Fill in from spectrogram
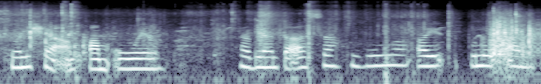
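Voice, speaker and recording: With a Bisaya accent, a woman speaks at a very slow pace in a fairly high pitch with monotone, flat intonation over noticeable background noise. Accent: Bisaya-tinged Tagalog. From Bohol, Philippines. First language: Cebuano (Bisaya) (speaking Tagalog). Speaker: vlogger. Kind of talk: casual vlog narration. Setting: outdoors in the countryside. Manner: halting.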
